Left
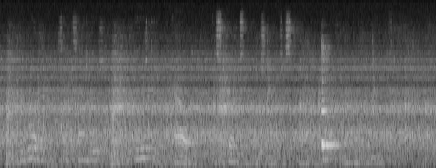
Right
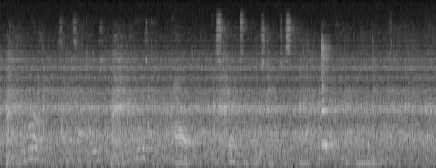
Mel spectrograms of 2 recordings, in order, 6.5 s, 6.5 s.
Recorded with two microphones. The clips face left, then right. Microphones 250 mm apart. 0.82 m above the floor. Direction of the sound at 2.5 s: 5° left (ahead or behind).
